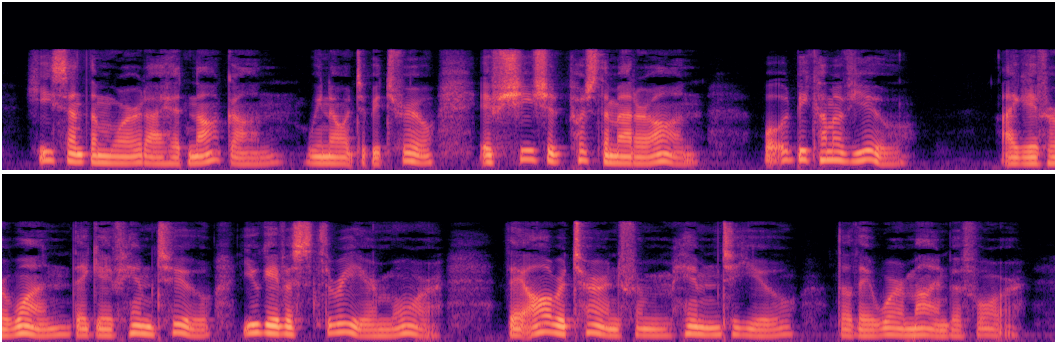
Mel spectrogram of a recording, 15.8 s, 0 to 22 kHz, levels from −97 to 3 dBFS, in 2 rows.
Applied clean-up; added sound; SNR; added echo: none; none; none; none.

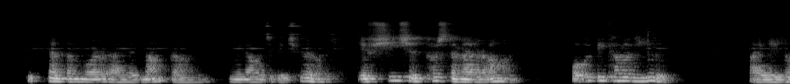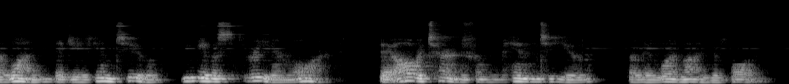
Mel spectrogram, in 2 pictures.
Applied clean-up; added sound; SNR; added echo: neural mask model DeepFilterNet 3.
